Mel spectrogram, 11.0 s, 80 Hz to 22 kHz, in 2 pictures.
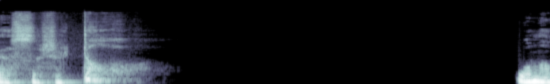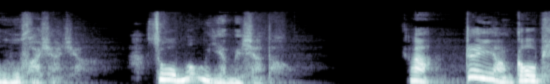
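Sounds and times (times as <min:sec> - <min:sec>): man speaking: 0:00.0 - 0:01.4, 0:05.2 - 0:08.4, 0:09.6 - 0:11.0
breath: 0:06.8 - 0:07.0.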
